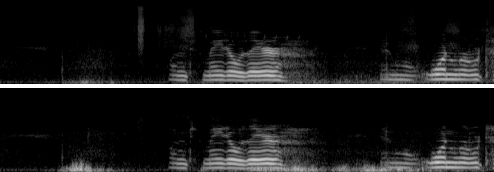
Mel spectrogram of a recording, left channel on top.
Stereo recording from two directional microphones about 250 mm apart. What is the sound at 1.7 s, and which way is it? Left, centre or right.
Speech, centre.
